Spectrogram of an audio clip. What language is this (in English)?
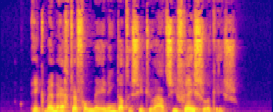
Dutch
